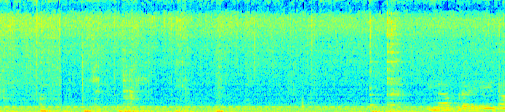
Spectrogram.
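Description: Chicken sausage fries with spices in a pan, giving a quiet, steady sizzle with occasional stirring scrapes and small clinks of the utensil.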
